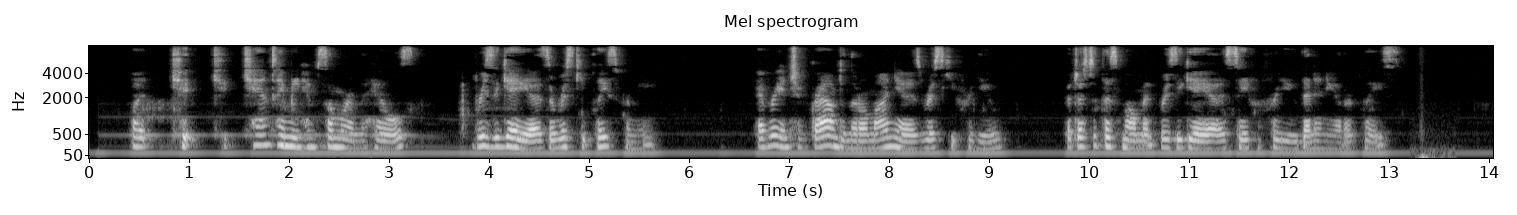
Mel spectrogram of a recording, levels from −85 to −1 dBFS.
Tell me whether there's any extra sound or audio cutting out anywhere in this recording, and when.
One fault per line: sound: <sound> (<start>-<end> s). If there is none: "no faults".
sound: whoosh (13.3-13.5 s)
